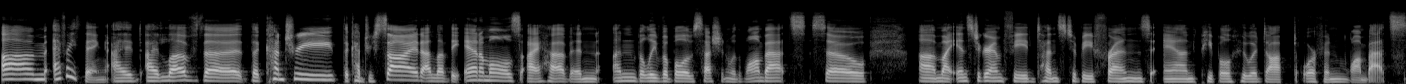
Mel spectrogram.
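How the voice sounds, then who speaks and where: Using lively intonation and a very deep, low pitch, a woman talks at a moderate pace with hardly any pauses on a very clean recording with a silent background and a dry, close sound with no echo. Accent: Midwestern American. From US Midwest, Ohio. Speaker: tech company accessibility executive. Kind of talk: podcast interview. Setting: studio.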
